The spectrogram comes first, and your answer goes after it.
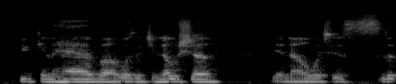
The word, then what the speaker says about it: Genosha: I think on our show, me and Mars was talking about Genosha, and he said Kenosha. I'm like, no, it's Genosha, not Kenosha. It's spelled the same, but yeah, you could do that, which is not necessarily my favorite thing.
